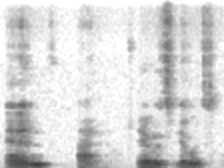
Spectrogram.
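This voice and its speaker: An older American man from Pennsylvania, a radio program director and on-air personality, reminisces as an interview guest, telling anecdotes in a casual, rambling way. His lowish voice is mellow at a normal speed, and the recording has a roomy, echoing sound.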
